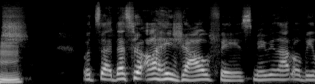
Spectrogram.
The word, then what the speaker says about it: ahegao: I thought it was like ahegao or something. No, ahegao. It's, I mean, that's like... That's like sexy Japanese French. Mm-hmm. What's that? That's the ahegao face.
